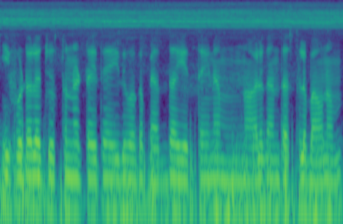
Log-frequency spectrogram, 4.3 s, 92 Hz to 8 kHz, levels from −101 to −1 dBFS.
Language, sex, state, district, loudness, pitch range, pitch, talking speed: Telugu, male, Telangana, Nalgonda, -27 LUFS, 110-115 Hz, 110 Hz, 140 wpm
